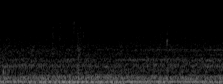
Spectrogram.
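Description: A steady low machine hum with no change in level, the background drone of a room.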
